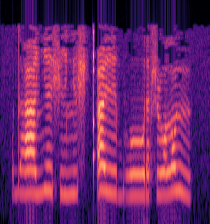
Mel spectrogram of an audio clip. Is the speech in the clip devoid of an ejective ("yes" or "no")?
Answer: no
